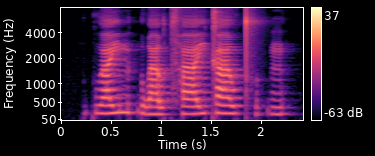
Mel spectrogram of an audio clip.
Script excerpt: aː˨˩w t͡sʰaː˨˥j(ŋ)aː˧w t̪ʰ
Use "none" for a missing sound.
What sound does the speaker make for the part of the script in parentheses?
k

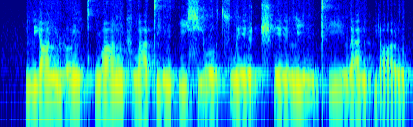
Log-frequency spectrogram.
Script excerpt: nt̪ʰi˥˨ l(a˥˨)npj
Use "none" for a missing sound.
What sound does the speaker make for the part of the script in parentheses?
a˥˨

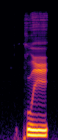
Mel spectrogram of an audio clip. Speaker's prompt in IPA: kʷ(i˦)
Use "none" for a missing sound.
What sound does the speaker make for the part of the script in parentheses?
i˦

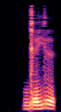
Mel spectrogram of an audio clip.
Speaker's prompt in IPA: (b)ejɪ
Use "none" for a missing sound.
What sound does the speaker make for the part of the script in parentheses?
ɡ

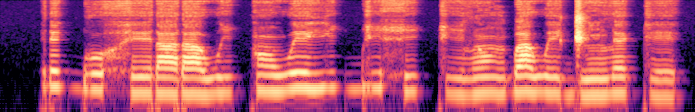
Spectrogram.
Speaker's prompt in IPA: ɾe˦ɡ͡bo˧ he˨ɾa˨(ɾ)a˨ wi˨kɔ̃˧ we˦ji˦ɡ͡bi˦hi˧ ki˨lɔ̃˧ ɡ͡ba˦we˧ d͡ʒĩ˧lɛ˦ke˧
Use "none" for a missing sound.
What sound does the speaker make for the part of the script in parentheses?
ɾ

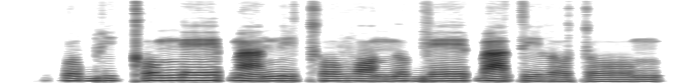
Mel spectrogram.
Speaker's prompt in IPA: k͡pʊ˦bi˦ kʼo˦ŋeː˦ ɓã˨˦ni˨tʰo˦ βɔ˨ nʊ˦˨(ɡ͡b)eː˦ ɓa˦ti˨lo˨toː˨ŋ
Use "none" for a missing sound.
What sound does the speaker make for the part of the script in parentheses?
ɡ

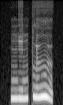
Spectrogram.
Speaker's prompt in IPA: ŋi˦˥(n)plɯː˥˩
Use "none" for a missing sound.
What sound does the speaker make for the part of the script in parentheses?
n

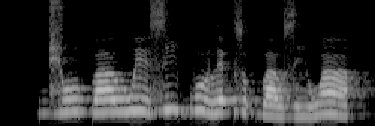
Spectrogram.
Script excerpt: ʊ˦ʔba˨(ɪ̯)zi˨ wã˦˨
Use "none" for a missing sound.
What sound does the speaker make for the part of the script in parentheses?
ʊ̯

